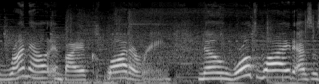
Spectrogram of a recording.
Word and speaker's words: Claddagh: or you could run out and buy a CLA ring known worldwide as a symbol of Irish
